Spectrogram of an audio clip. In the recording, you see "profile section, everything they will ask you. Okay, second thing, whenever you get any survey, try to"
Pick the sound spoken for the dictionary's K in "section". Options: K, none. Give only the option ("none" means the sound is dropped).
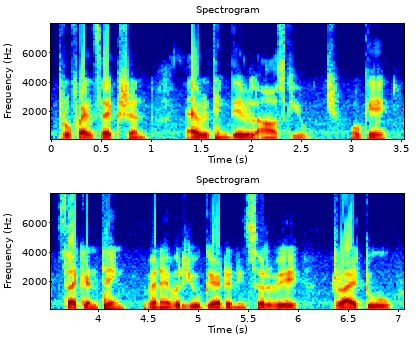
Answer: K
